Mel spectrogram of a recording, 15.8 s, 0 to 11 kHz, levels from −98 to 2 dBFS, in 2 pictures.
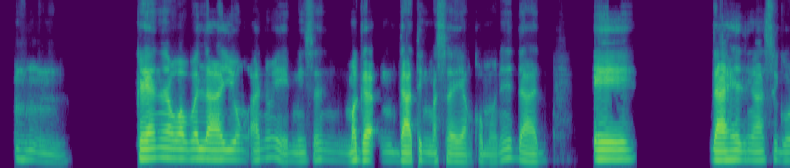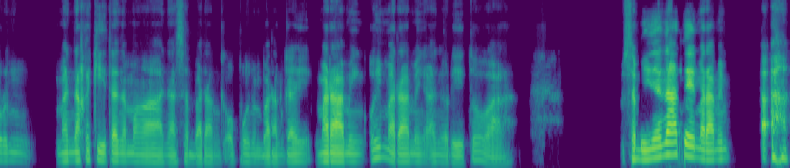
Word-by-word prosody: Mm, 110 -8 -12 0.7
kaya 140 +1 +7
nawawala 140 -2 +2 0.2
yung 130 -1 -3
ano, 130 +5 -6
eh. 110 -6 -6
Minsan 110 +4 -10 0.2
maga 125 +2 +3
dating 115 0 0
masayang 105 -3 -5
komunidad. 105 +1 -5 0.6
Eh, 135 +1 +4 0.8
dahil 125 0 +4
nga 120 0 -3
siguron 115 -3 -11 0.3
ma 110 - -4
nakikita 115 -1 -2
ng 105 - -6
mga 95 -1 -4 0.2
nasa 100 +2 -8
barang 90 -1 -10
o - - -11
punong 95 -3 -12
barangay 95 +3 -8
maraming 105 -1 +3
"Uy 145 - -4
maraming 100 -3 -3
ano 95 -1 -10
rito, 105 +7 -9
ah." 75 -1 -10 1.1
Sabihin 130 +4 +3
na 195 - +12
natin, 175 -5 +6
maraming 135 0 +3 0.3
a - - +6
a - - +5
115 Hz, 135 wpm, -24 LUFS, 100-130 Hz, 1.1 s, na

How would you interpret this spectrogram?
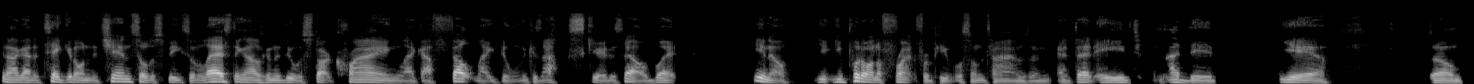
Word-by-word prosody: you 130 - 0
know, 110 - +3
I 105 - +3
gotta 100 -3 0
take 115 +6 +2
it 120 - +2
on 100 -2 -1
the 90 - -7
chin, 135 - +2
so 120 - +1
to 95 - -5
speak, 95 0 -4
so, 100 - -4
the 95 - -6
last 125 +2 +8
thing 115 -5 -1
I 105 - +1
was 95 -1 0
gonna 100 -1 -1
do 100 0 0
was 90 - -7
start - - -1
crying 105 -6 -1
like 85 0 -8
I - - -2
felt - - +3
like 85 - -9
doing 80 -2 -9
because 95 +2 -9
I - - -7
was - - -8
scared 85 +1 -3
as 90 -1 -9
hell, 80 - +2
but, 95 +1 -1 0.8
you - - +6
know, - - -3 0.2
you 120 -2 -3
you 125 - 0
put 135 +5 +7
on 115 -4 +5
a 100 - -2
front 115 +1 -2
for 100 - -4
people 90 +1 -6
sometimes, 85 -3 -6
and 80 -1 -9
at 95 - -8
that 110 -2 +2
age, 105 -1 0 0.3
I 110 - +3
did. 90 -2 -2 0.6
Yeah, 100 -6 +3 1.1
so 90 -2 +2
95 Hz, 220 wpm, -27 LUFS, 90-110 Hz, 1.1 s, last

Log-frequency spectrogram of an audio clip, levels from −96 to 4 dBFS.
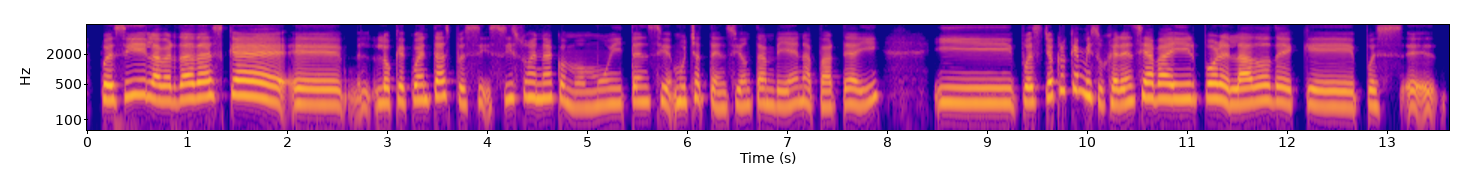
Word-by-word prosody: Pues, 245 -1 +6
sí, 310 +3 0
la 260 -4 +4
verdad 250 +4 +4
es 295 0 -1
que, 285 - +5
eh, 200 -2 0
l - - -10
lo 215 +1 -1
que 230 +1 -1
cuentas, 245 +5 0
pues, 210 -7 -4
sí 220 - -10
sí 260 0 -5
suena 270 0 -1
como 205 -10 -5
muy 200 +4 -6
tensio 225 -1 -4
mucha 225 +4 -2
tensión 195 -3 -6
también 200 0 -4
aparte 190 -1 -5
ahí. 215 +10 -3 0.5
Y, 215 -1 -1
pues, 220 -1 +1
yo 280 - +4
creo 380 +4 -3
que 395 -1 -1
mi 310 -5 +3
sugerencia 220 +5 +1
va 260 0 +3
a 255 - +5
ir 255 0 0
por 265 -1 +4
el 220 -5 +3
lado 215 +4 +4
de 220 -3 -1
que, 185 -3 -1
pues, 190 -2 -5
eh - - -3
225 Hz, 175 wpm, -22 LUFS, 205-260 Hz, 0.5 s, Pues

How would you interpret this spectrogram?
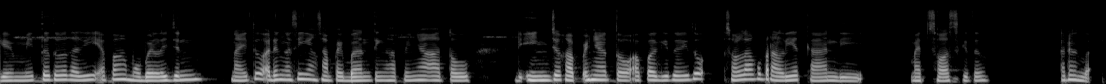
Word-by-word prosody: game, 175 0 +1
itu, 210 - +1
tuh, 215 0 +2
tadi, 200 +2 +1
apa, 230 +3 +1
Mobile 175 -2 +3
Legends. 210 +4 +1 0.3
Nah, 180 -1 0
itu 255 +5 -1
ada 205 - +1
nggak 215 -1 +1
sih 245 -1 +3
yang 210 - 0
sampai 190 -2 0
banting 185 +2 0
HP-nya 195 +1 -2
atau 180 -1 -1 0.5
diinjek 195 +4 +3
HP-nya 205 +2 +4
atau 185 -3 -1
apa, 195 +1 +1
gitu, 195 +2 +1
itu 210 +6 +1 0.3
soalnya 215 +3 +1
aku 245 - -2
pernah 200 -5 +2
lihat, 200 +2 +2
kan, 175 0 -1
di 165 -2 -2 0.5
medsos, 175 0 -3
gitu, 180 +1 -5 0.7
ada 200 +2 0 0.2
gak? - - -36
195 Hz, 180 wpm, -23 LUFS, 180-210 Hz, 0.7 s, HP-nya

